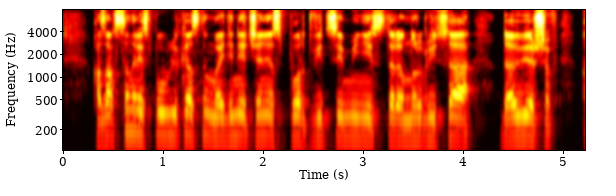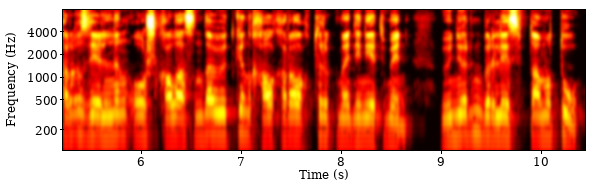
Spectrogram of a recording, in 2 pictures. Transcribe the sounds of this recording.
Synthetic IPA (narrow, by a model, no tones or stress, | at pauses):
qʰɑzɑqst̪ɑnɾe̞spublijkɑsənəɴmæd̪e̞nje̞t̪ʒæne̞spo̞ɾt̪vʲijt̪se̞mijnijst̪ɾɪnʊɾʁijsɑ | d̪ɑwe̞ʃe̞f | qʰəɾʁəze̞lɪnɪŋo̞ʃqʰɑlˠɑsənd̪ɑwɵt̪̚kʲe̞ɴχɑlˠəqɑɾɑlˠəq̚t̪ʰʏɾɪk̚ʲmæd̪e̞nije̞t̪ɪme̞n | wɵne̞ɾɪnbɪɾle̞sɪ̥p̚d̪ɑmət̪u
